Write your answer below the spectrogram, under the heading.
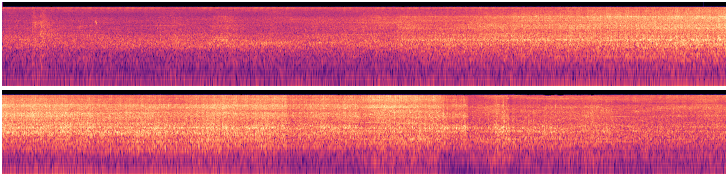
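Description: John Deere tractor's diesel engine running as the tractor drives across the maize silage clamp, compacting the chopped maize. It gets louder from about eight seconds in as the tractor comes close, and eases off a little after twenty seconds.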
